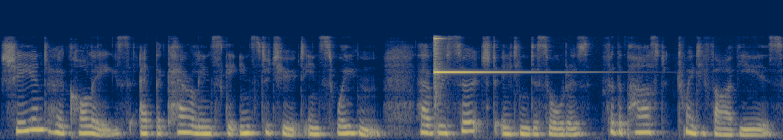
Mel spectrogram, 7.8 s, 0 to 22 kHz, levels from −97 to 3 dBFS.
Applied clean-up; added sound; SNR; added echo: none; Glockenspiel; -2 dB; reverberation time 0.3 s.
